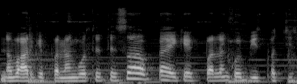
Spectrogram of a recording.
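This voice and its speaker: A woman's voice with music in the background. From Hyderabad, India. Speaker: retired teacher and school principal. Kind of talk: memoir interview.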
